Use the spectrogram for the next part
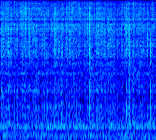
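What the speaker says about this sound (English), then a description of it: "You hear that sizzling?" A faint, steady sizzle of hair product hisses continuously, like something hot frying, with no voices.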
